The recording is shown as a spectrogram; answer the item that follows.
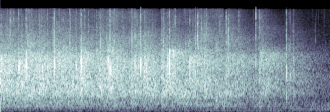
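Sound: audience clapping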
